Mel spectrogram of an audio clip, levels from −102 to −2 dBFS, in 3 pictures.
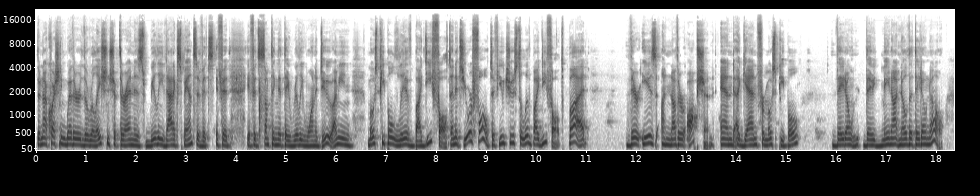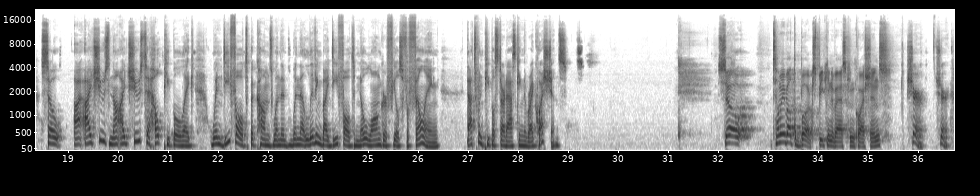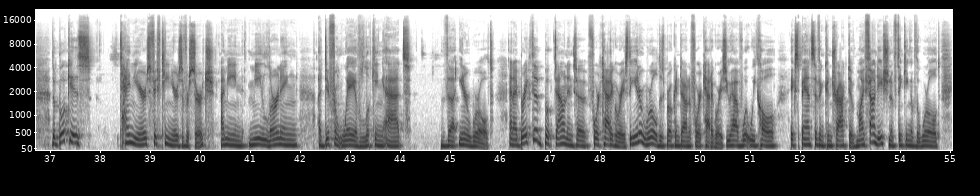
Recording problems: squashed, flat; heavily

